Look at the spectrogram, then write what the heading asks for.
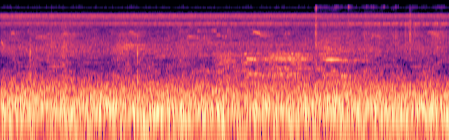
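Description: Faint, short bird calls scattered over a steady low rumble of outdoor ambience.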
